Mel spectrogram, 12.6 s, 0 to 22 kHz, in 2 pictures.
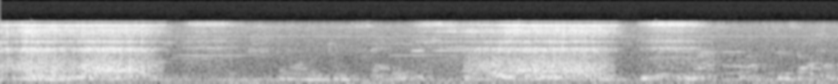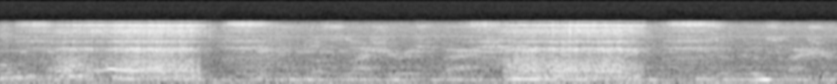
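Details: Snoring in a prank clip: loud rasping snores about 18 times a minute, with quieter breathing between them. Ordinary snoring.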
